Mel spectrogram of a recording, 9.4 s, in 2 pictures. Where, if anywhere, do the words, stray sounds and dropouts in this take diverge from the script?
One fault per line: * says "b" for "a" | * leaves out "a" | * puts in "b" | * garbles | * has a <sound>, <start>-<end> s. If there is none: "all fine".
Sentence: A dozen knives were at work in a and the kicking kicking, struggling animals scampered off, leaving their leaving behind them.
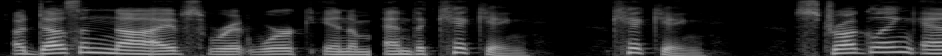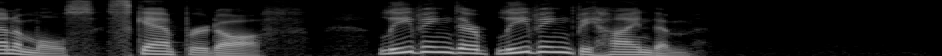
all fine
